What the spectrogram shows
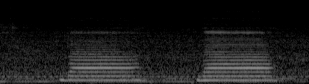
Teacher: با بند ہونٹوں کے گیلے حصے سے ادا ہوتا ہے۔ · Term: مخرج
